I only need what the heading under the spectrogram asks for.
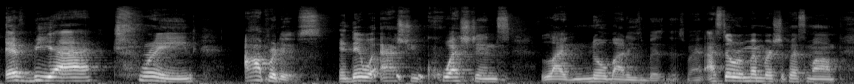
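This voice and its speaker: A man's voice: mid-range voice, unhurried. A young man from Haiti co-hosting a casual chat show with his wife, teasing and exaggerating for laughs. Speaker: podcast co-host. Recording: echoey room.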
